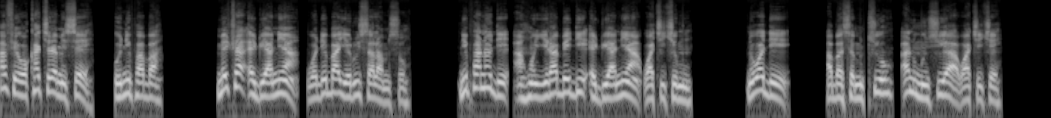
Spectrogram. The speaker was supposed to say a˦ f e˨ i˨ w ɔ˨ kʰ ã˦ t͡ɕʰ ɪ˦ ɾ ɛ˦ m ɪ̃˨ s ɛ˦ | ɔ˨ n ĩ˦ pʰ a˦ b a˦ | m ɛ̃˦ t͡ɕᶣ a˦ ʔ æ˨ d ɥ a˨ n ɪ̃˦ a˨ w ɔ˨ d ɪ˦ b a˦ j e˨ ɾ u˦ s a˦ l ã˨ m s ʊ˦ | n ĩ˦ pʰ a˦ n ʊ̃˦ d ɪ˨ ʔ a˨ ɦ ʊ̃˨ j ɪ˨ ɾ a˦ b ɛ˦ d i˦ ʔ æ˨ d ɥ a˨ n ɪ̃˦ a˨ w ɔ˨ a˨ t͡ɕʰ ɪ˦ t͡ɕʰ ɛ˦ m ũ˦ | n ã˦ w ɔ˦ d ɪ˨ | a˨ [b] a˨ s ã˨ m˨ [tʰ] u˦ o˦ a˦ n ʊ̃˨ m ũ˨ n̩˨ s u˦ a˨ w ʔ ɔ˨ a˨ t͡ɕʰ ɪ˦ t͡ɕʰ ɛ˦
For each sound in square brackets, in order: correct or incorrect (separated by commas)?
correct, correct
